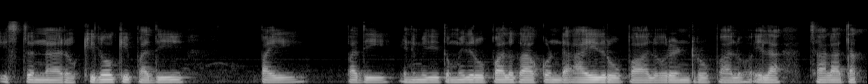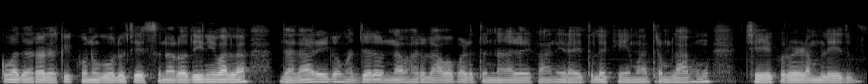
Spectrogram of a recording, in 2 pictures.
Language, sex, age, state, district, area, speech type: Telugu, male, 18-30, Telangana, Sangareddy, urban, spontaneous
